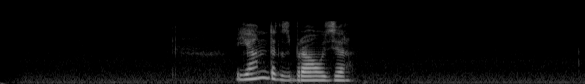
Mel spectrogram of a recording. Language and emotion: Russian, neutral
